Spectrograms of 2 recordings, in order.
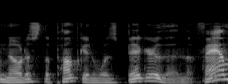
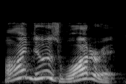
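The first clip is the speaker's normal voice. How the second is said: put-on higher, fast and bright boyish shrug; boy's innocent shrug; 9 semitones higher, 6 dB louder, faster than usual. Clayton shrugs off his mother's praise, high and quick. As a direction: toss it off like a kid hiding a secret.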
